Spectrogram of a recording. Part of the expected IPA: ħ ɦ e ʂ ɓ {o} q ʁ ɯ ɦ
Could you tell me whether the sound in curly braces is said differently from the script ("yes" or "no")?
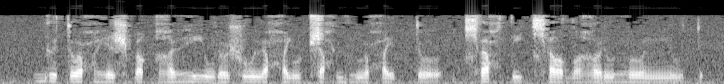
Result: no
